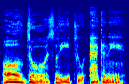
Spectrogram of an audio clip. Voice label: Orc Emote Threaten; Nerzhul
